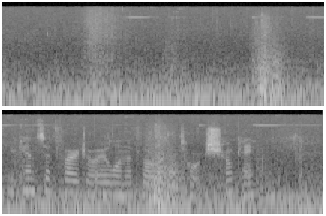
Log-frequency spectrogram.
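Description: A magic fire spell whooshes and bursts with a crackling blast.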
